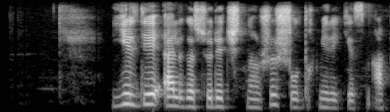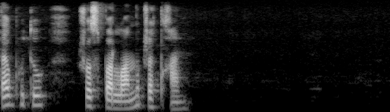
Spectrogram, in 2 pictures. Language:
Kazakh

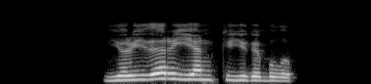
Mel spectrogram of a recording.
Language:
Bashkir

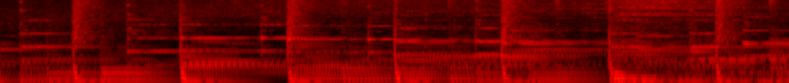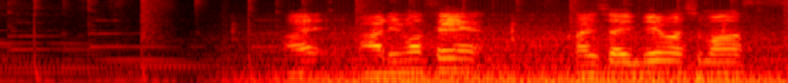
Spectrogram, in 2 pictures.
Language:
Japanese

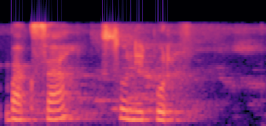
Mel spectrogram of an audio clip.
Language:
Bodo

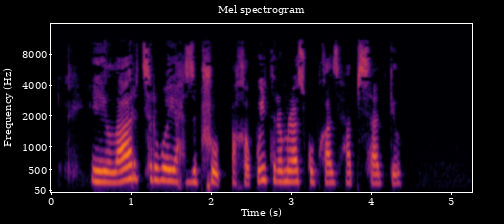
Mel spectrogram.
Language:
Abkhazian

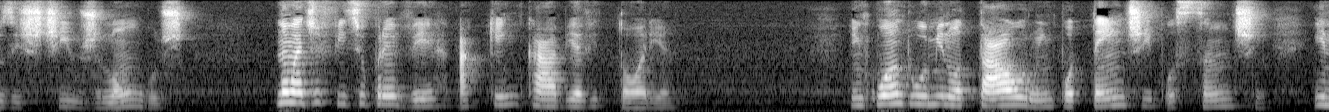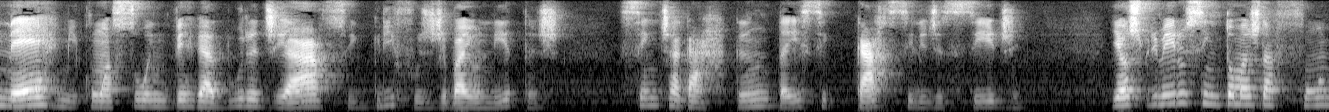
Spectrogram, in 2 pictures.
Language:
Portuguese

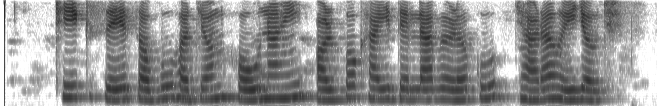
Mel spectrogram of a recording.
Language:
Odia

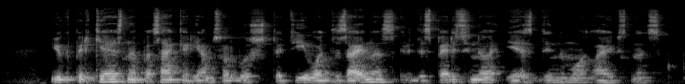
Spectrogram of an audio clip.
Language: Lithuanian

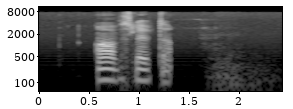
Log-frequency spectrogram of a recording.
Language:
Swedish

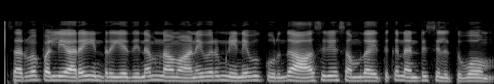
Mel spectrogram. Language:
Tamil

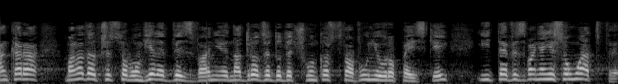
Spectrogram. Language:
Polish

